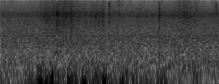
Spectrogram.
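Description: Wind rushes and buffets the microphone on a windy day outdoors during a turkey hunt: loud, steady roaring noise with low gusty thumps, no voices.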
